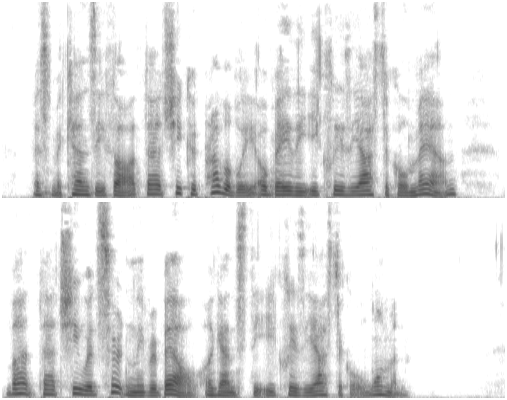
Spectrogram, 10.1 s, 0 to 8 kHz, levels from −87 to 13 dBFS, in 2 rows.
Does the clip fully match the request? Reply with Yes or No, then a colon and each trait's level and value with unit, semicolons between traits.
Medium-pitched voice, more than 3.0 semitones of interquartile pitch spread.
Yes: medium, 160 Hz; average, 4.5 semitones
